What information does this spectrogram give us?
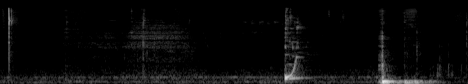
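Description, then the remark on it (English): Wet liquid sounds of someone drinking water: a small click, then a rising bloop and a deeper gulping splash a second apart, with quiet background otherwise and no talking. “It makes water sounds like a DM drinking.”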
